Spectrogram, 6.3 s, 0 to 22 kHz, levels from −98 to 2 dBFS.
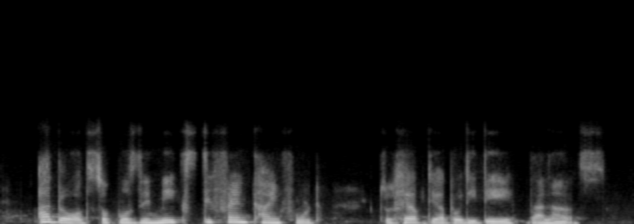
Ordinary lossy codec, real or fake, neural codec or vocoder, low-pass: Opus, 24 kbps; fake; codec, 16 kHz, 2 kbps, X-Codec, HuBERT features, trained on general audio; 7.2 kHz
